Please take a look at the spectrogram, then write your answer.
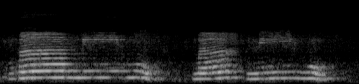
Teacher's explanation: apabila ia diucapkan maka makhrajnya itu terletak pada dua bibir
